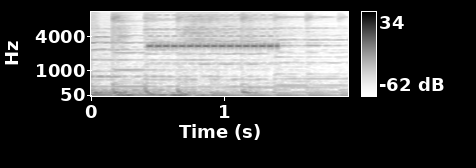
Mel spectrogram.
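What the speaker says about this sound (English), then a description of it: "And then my cell phone rings." A cell phone ringtone chirps in a short, steady electronic trill inside the visual novel If My Heart Had Wings, over soft background music.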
